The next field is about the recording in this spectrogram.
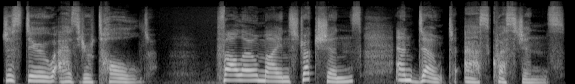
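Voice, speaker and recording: An actress playing a stern, aloof young woman in a video game, speaking in a curt, commanding, deliberate way. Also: mid-range voice, expressive, dry recording. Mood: cool, commanding. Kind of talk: scripted video game character lines.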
